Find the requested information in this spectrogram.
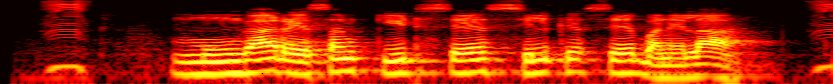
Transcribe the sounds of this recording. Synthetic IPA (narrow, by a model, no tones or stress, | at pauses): mʊ̃ŋɡaɾeːsəmkiːʈsesɪlksebəneːlaː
